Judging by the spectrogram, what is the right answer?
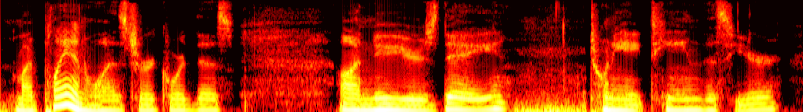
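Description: Somewhat breathy, a man speaks at a medium pitch and a fairly slow pace. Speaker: podcast host. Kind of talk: solo monologue. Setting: lying in bed at home.

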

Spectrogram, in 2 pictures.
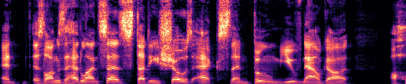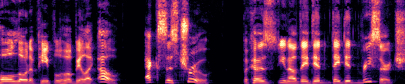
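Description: In an animated, angry tone, a man speaks at a moderate pace with ordinary pitch variation and very even loudness on a very clean recording with a silent background. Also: fairly high pitch for a man. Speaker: podcast host. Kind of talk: casual comedic chat about video games. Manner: animated, profane, angry about Ubisoft.

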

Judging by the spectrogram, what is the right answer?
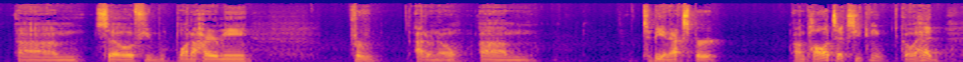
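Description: Recorded very cleanly against a silent background, the speaker uses an Upper Midwest accent at a fairly slow pace with long, frequent pauses. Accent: Upper Midwest American. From Milwaukee, Wisconsin. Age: 40s. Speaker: podcast host. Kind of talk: comedic solo monologue. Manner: halting, many fillers.

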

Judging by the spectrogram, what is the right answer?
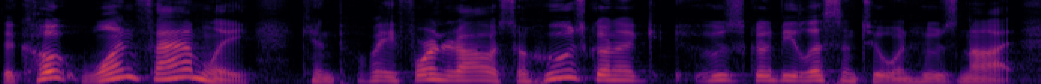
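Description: Someone with an American accent and vocal fry talks at a fairly quick pace with very wide pitch swings, on a very clean recording with a silent background. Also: man. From Philadelphia, Pennsylvania. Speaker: state senator. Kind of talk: casual interview. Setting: his office.

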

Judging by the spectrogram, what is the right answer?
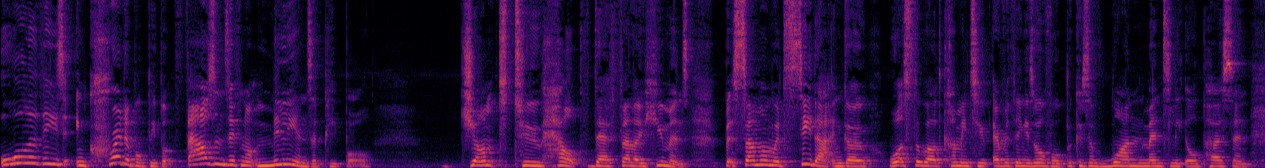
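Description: With a British accent, a woman speaks at a fairly high pitch with lively intonation. Her loudness stays very even. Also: moderate pace. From UK. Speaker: actress and founder of a positive news platform. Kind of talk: casual interview. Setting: in person studio.

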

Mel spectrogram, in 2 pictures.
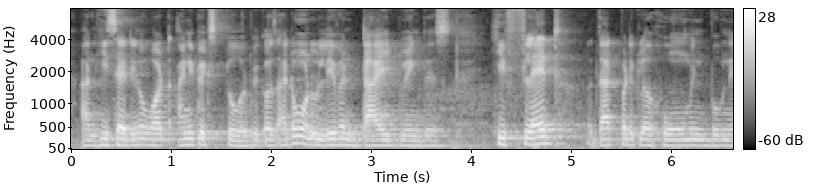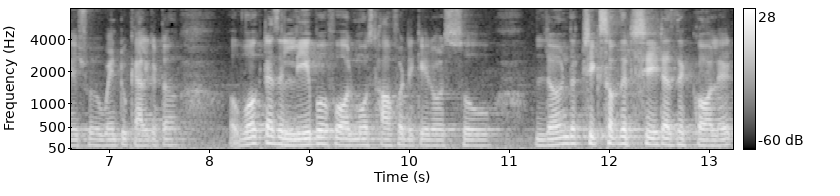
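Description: Over audible room echo, a man speaks fairly quickly at a medium pitch in a monotone, flat intonation. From India, Kolkata (Odia family). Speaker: startup founder and CEO. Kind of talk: casual interview. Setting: office.

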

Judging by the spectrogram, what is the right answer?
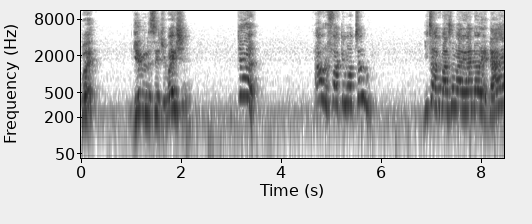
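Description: With an animated tone and an extremely high pitch, a man speaks at a moderate pace, his pitch swinging very widely between long, frequent pauses as room echo sounds around him. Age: 30s. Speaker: podcast host. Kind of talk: casual chat.

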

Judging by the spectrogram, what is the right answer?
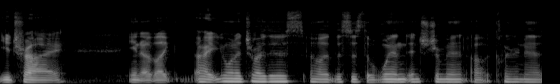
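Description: A man with an American accent and an ordinary speaking voice, medium in pitch, at a moderate pace with fairly even intonation, in a very clean recording with a silent background. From Florida Panhandle (Pensacola), US South. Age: 20s. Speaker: musician. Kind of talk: casual chat.

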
